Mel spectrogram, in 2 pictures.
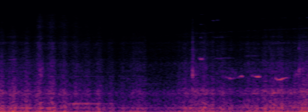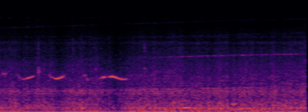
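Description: NJ Transit commuter train pulling out of the station, its diesel locomotive giving a steady low rumble. A run of short wavy squeaks comes about three to six seconds in, and near the end a faint high whine rises slowly as the train picks up speed.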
